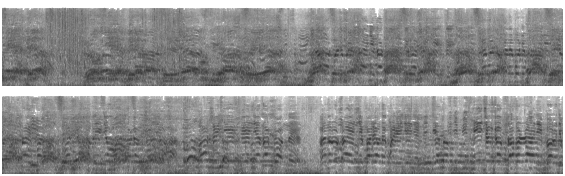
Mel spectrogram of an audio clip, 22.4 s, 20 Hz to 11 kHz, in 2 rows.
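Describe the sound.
A crowd of about 60 to 80 young men, many with shaved heads and mainly neo-Nazis, chants nationalist and homophobic slogans in unison outside a club, loud, with rhythmic shouted phrases repeating over a constant roar of many voices.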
